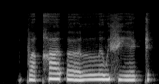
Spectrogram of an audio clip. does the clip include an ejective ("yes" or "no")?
no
